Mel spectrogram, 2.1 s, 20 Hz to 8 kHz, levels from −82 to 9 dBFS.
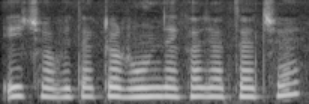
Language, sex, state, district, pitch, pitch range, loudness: Bengali, female, Assam, Kamrup Metropolitan, 250 Hz, 250-260 Hz, -14 LUFS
